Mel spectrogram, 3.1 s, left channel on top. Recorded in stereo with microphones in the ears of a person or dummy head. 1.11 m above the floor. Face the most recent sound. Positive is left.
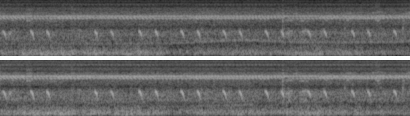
turn(degrees=-20)  # may be behind; listen again after turning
